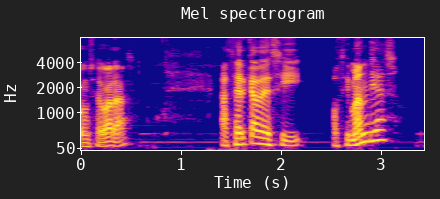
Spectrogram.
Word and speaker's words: Ozymandias: y estos vocablos antiguos pues venían a ser una A larga seguida de 2 consonantes. Y eso habitualmente se traduce a nuestros días como que esa es la sílaba donde descargaría el golpe de voz. La sílaba digamos, con la tilde, aunque no la haya, y por lo tanto él humildemente piensa y para él Ozymandias está bien dicho.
